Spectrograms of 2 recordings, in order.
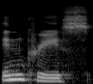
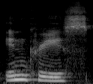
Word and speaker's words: increase: as a verb then the in is short and the crease is long increase we need to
